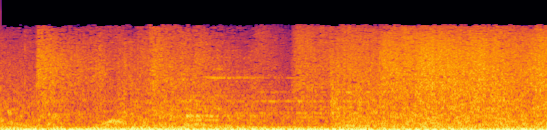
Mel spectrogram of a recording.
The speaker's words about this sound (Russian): Эти балки держат не только потолок туннеля, но и улицу над ними. Туннели наполняются грохотом обрушающихся стали и цемента, а улица над ними начинает рушиться вниз.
